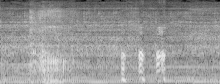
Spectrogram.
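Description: A short rustle of long grass being pulled by hand out of a clogged model mower, about half a second in, over a steady low hum.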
